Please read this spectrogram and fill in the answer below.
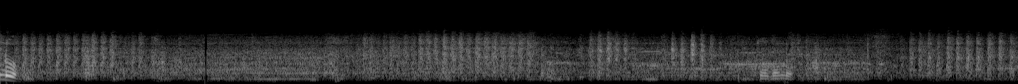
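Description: A rally car's engine and drivetrain, heard from inside its stripped, caged cabin while it races up a hillclimb. The noise is steady, with stretches of rapid rhythmic pulsing as the engine is worked hard.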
